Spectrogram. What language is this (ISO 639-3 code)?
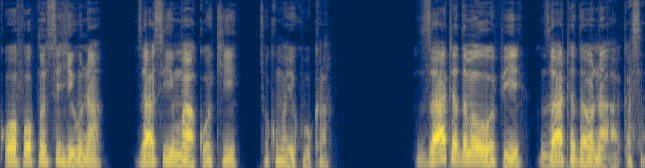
hau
